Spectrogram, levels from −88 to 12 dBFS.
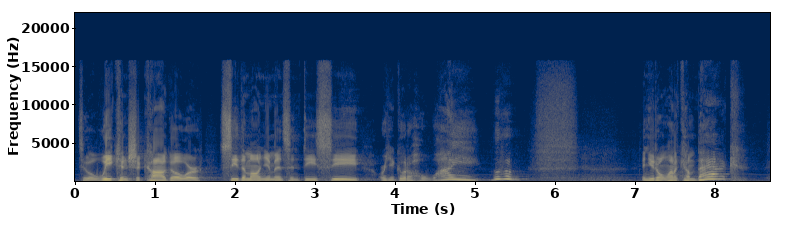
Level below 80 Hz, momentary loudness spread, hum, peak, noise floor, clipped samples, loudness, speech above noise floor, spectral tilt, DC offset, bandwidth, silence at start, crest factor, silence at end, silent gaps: -58 dBFS; 19 LU; none; -6 dBFS; -56 dBFS; under 0.1%; -27 LUFS; 29 dB; -4.5 dB/octave; under 0.1%; 16 kHz; 0.05 s; 22 dB; 0.35 s; none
